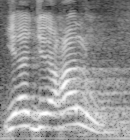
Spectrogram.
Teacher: hurufnya yang berupa jim yang bersukun, jadi membacanya juga harus yaitu memantul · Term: qalqalah sughra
